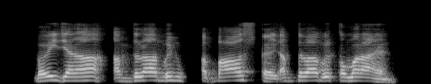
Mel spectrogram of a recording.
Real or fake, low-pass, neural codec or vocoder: fake; 7.2 kHz; codec, 16 kHz, 1 kbps, FunCodec, trained on Chinese and English, 50 frames a second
